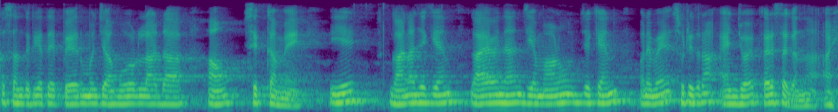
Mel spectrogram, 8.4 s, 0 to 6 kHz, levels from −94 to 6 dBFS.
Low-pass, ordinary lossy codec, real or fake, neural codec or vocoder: 5.4 kHz; none; real; none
